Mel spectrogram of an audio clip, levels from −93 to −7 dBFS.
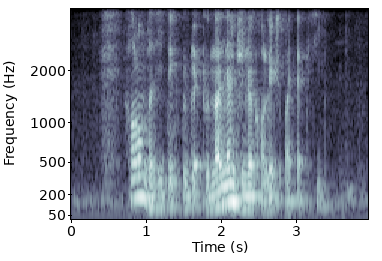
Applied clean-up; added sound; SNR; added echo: none; none; none; none.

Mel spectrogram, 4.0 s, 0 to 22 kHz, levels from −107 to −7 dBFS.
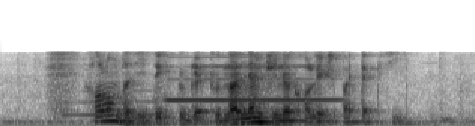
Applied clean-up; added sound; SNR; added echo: none; Wind instrument, woodwind instrument; 12 dB; none.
